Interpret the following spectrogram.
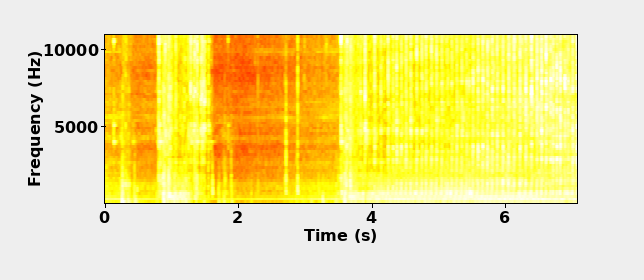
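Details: Homelite chainsaw that would not start, after removing and cleaning a very dirty carburetor: a few rough pull-start bursts, then it fires and holds a steady, high buzzing run without sputtering; healthy.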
